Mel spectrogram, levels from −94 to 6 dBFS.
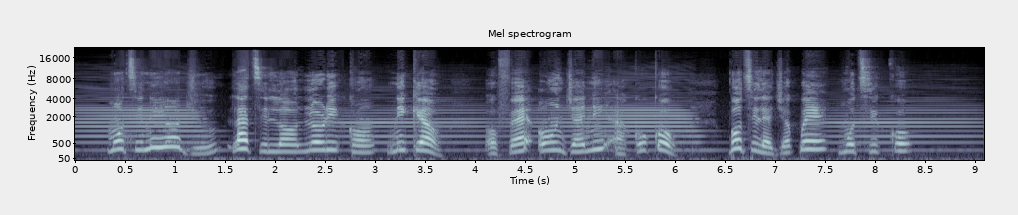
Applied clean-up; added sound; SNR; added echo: none; Bowed string instrument; 11 dB; none.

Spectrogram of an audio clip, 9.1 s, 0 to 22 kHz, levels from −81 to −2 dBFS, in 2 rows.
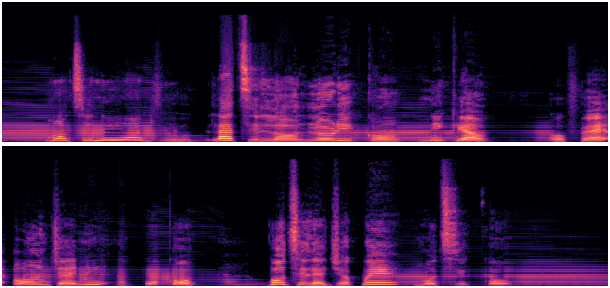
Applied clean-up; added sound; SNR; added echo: neural mask model RNNoise.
